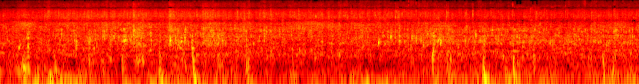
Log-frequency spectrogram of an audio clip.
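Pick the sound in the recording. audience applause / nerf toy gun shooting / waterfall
waterfall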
